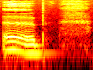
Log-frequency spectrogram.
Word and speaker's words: herb: English and British English in American English the H in herb is silent they really do say herb uh and in British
